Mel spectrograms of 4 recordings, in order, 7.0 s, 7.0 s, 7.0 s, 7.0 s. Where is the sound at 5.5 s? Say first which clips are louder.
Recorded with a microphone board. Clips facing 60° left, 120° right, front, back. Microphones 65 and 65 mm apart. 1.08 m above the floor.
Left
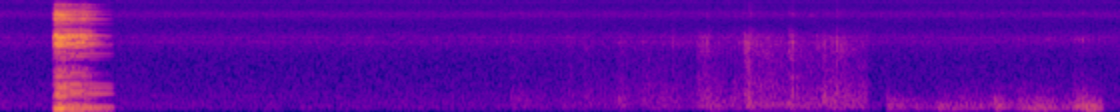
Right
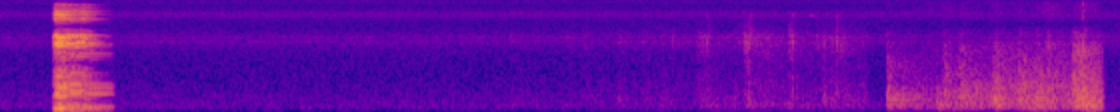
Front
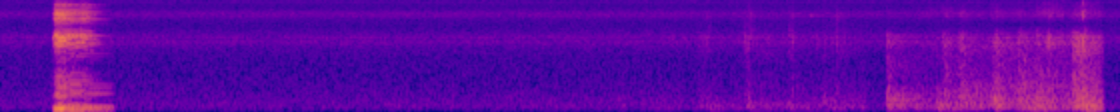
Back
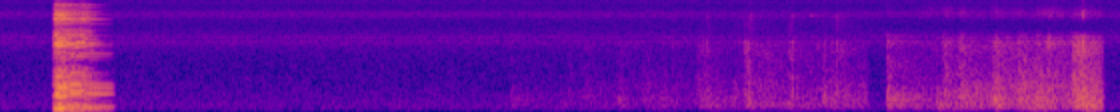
Right 16 dB, back 3 dB; 110° right; by 6.9 s 120° right.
